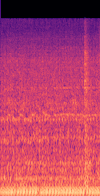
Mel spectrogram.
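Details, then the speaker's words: Triumph Bonneville twin checked for stuck clutch, front brake on, clutch in, gear selected: steady even idle that doesn't drop or labour; plates free cleanly, no drag. Clutch disengages freely. "Oh, and look at that. It's absolutely fine. That's the clutch drag. So yeah, it's absolutely fine, the clutch."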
